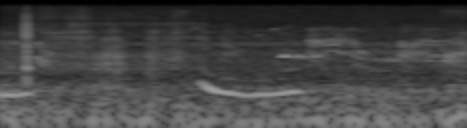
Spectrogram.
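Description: A young puppy whining and crying in short calls: one falling cry about a second in, then a brief high whine.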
